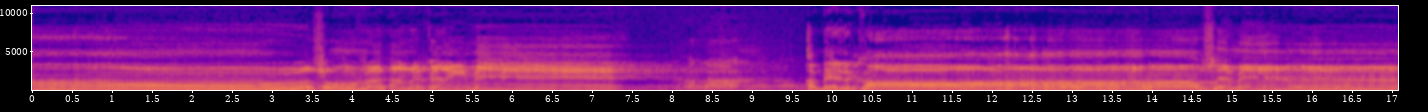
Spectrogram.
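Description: A man chants a mournful recitation with long held notes through a microphone and loudspeaker.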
